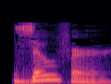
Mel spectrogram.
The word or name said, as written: zophar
